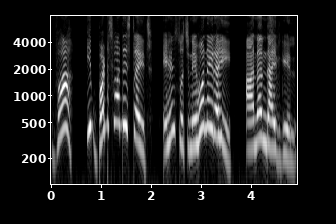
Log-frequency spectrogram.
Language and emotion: Maithili, surprised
